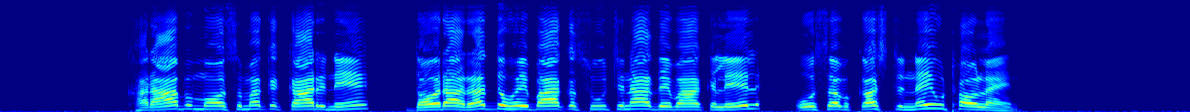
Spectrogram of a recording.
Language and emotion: Maithili, angry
